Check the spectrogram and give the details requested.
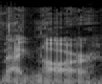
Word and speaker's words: Magyar: is your turn Magyar so the J is silent so it's just magner okay there's just there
